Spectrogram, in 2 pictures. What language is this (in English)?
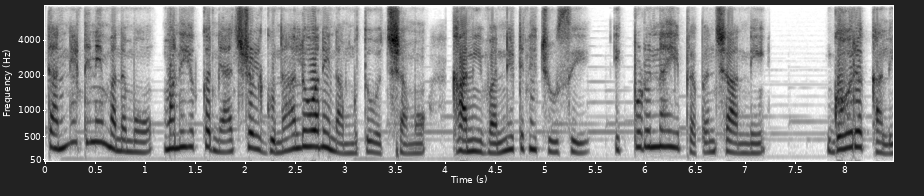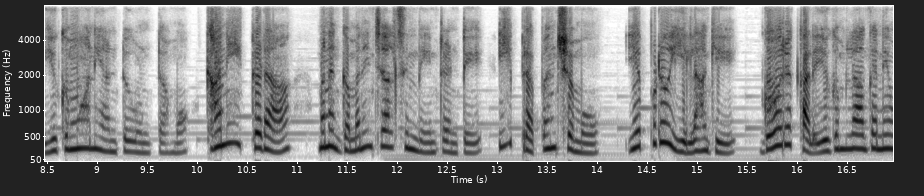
Telugu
